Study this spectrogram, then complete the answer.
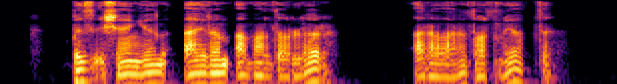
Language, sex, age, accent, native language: Uzbek, male, 35+, Surxondaryo, Uzbek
